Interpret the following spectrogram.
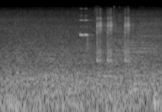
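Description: A quick run of camera shutter clicks about a second in, over a steady background hubbub of a crowded hall.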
